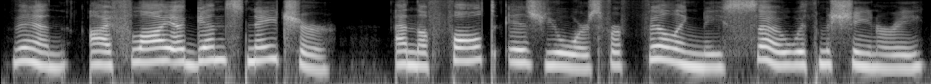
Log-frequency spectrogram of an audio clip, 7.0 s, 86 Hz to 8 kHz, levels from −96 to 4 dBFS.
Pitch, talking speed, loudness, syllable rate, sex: 260 Hz, 135 wpm, -15 LUFS, 3.7 syllables/s, female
